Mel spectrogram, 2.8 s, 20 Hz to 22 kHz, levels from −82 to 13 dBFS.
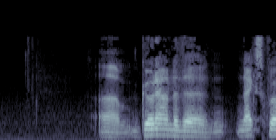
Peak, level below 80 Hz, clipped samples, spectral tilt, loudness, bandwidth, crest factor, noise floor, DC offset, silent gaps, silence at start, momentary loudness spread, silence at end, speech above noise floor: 0 dBFS; -52 dBFS; under 0.1%; -4 dB/octave; -18 LUFS; 8.8 kHz; 18 dB; -56 dBFS; under 0.1%; none; 1 s; 9 LU; 0 s; 39 dB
